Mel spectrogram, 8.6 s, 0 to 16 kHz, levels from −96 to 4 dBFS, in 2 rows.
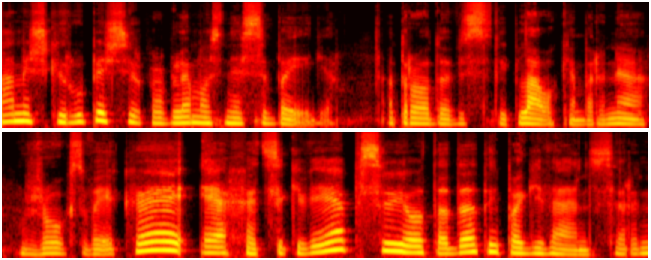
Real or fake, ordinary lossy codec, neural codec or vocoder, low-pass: real; Opus, 24 kbps; none; 14.4 kHz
